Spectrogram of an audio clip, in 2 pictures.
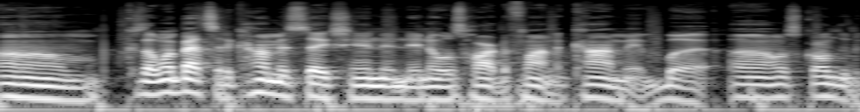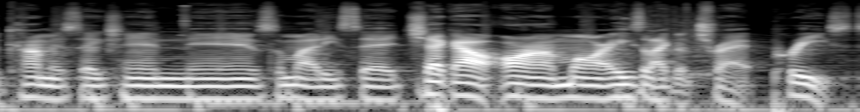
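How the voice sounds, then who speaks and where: A man talks at a very fast pace in a fairly low pitch with a bright, sharp tone. Room echo is audible. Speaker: solo podcast host. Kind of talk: casual solo podcast talk.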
